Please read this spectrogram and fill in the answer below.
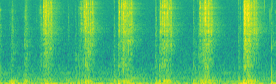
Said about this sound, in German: Ich habe hier mal so ein kleines Modell mitgebracht und wenn sich die Hinterräder bewegen, klackert der Motor. Achtung! Erstmal die Räder finden.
